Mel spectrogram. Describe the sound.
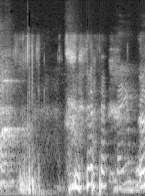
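A female dog barks at home in a series of short, loud yaps as people arrive at the house, the barking coming in quick bursts with brief pauses, while a person's voice can be heard mixed in.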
